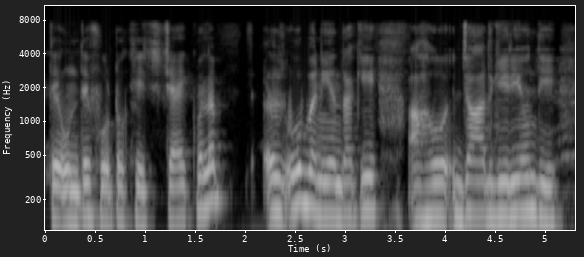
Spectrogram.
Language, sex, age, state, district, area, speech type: Dogri, male, 18-30, Jammu and Kashmir, Samba, rural, spontaneous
